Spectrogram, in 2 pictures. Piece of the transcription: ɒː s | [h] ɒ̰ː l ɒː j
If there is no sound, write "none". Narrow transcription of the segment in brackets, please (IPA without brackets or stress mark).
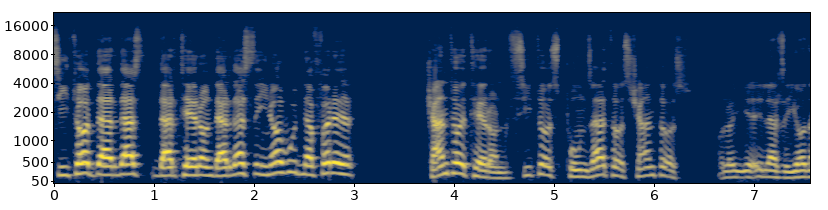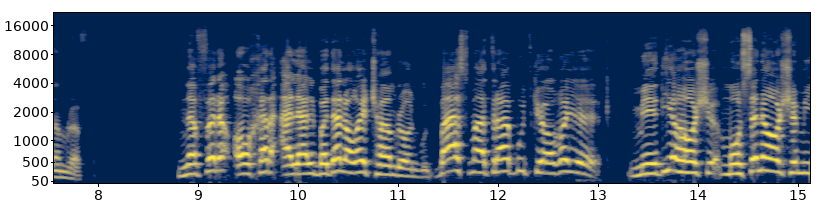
h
